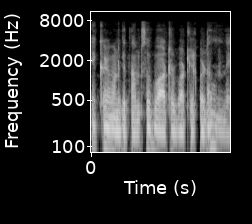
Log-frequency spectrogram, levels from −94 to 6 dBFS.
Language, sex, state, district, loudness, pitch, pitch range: Telugu, male, Andhra Pradesh, Srikakulam, -18 LUFS, 85 Hz, 85-95 Hz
